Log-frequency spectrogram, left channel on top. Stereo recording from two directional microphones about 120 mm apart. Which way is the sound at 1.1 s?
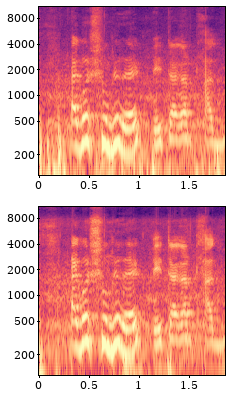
45° left (ahead or behind).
